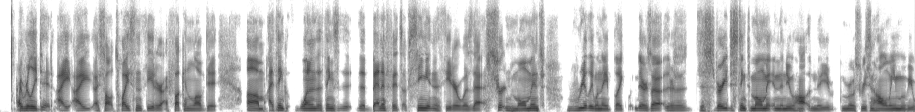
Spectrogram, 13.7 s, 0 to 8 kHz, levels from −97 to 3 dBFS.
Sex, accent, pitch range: male, American, 125-155 Hz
